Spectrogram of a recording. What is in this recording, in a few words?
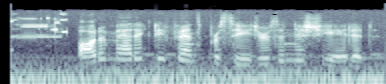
Computer Voice; Star Trek; StarTrekLCAR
